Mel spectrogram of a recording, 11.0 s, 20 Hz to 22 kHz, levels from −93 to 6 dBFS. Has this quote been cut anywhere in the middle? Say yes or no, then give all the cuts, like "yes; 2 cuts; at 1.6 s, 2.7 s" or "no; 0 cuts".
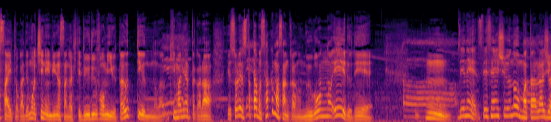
no; 0 cuts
